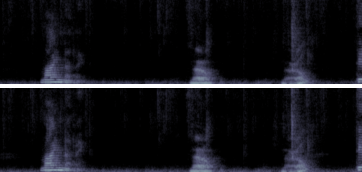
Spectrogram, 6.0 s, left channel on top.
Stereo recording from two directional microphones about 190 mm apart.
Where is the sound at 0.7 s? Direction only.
20° right (ahead or behind).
